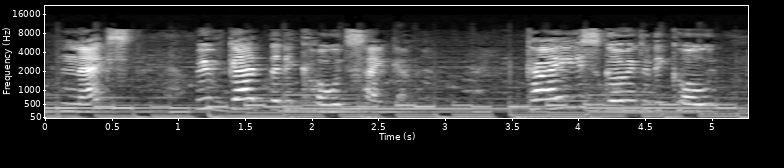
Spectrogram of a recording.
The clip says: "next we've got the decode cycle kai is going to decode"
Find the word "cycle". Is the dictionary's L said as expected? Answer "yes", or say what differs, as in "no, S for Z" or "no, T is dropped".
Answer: no, N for L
